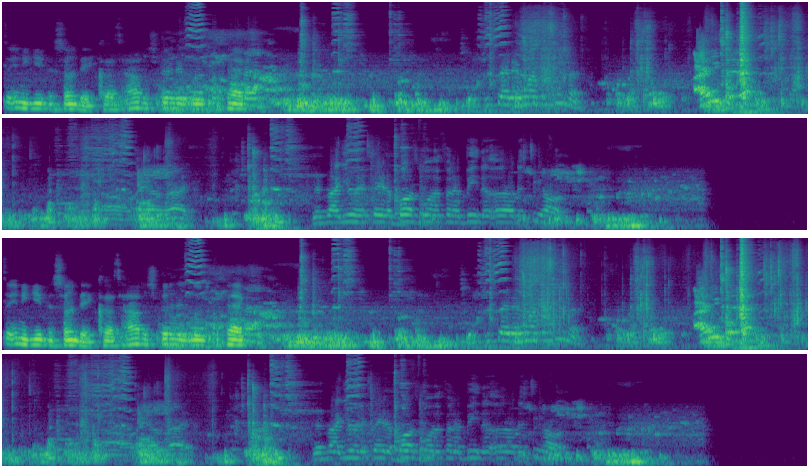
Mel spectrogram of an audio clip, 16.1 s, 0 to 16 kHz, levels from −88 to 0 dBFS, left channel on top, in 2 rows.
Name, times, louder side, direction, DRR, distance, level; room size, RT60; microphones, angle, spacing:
voice 1, 0.0-2.4, right 3 dB, 80° right, 0.6 m, -24 dB
voice 2, 1.0-4.8 5.1-5.2 6.0-9.8 10.2-10.9 13.5-15.1, left 1 dB, 20° left, 0.8 m, -31 dB
voice 3, 1.6-2.0 2.3-2.6 4.8-5.8 9.0-10.0 11.2-13.7, left 2 dB, 70° left, 0.9 m, -36 dB
sound 1, 1.8-2.4 2.9-3.6 3.9-4.1 4.5-5.7 6.3-6.5 7.1-8.0 8.6-9.7 10.3-12.4, right 1 dB, 15° right, 0.9 m, -34 dB
sound 2, 5.1-9.3 9.7-10.2, right 4 dB, 35° right, 0.6 m, -41 dB
3.2 x 2.6 x 3.7 m
head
